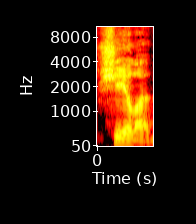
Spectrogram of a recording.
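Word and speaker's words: Shelagh: So, and if you see it, it's spelled S-E-S-H-E-L-A-G-H, but she's Sheila. That's how you pronounce that.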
